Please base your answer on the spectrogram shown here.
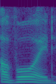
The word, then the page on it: avoid: American English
